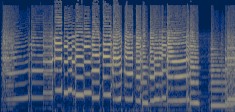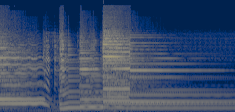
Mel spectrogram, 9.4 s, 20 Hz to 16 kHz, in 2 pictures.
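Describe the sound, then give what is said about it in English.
An electric guitar (a Strat) plays alone through a Magnatone Varsity, an EL84-powered 15-watt tube amp: quick picked runs and bends, then sustained overdriven chords that ring out and slowly fade, with a warm, slightly gritty tone and some effect shimmer. “It's an EL84 powered 15 watt amp, and that was with a Strat.”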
